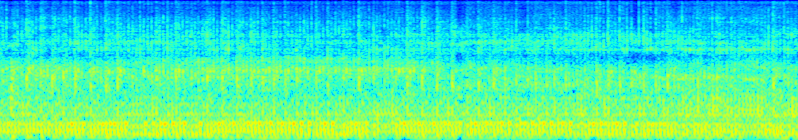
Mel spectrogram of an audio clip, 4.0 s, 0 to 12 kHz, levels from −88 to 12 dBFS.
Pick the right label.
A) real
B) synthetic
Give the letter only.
B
